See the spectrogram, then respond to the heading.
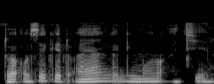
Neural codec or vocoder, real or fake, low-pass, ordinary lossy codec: none; real; 7.2 kHz; none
